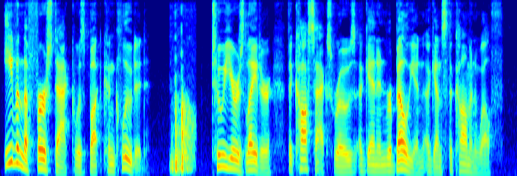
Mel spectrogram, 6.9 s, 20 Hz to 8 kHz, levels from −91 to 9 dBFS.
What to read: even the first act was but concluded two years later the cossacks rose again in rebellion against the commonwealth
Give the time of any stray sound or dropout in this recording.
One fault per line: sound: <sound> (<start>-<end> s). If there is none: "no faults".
sound: tap (2.3-2.6 s)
